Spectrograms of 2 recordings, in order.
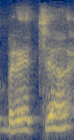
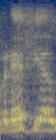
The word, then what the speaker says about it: Breccia: Y luego también aquí está la edición bueno, yo digo Breccia con la pronunciación italiana, pero Breccia, como queráis decir, que es también El Eternauta.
